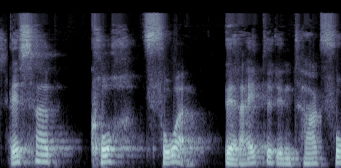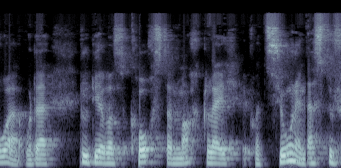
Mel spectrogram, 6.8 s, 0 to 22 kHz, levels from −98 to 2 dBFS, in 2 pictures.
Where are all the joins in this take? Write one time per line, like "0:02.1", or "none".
0:03.2
0:04.2
0:05.8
